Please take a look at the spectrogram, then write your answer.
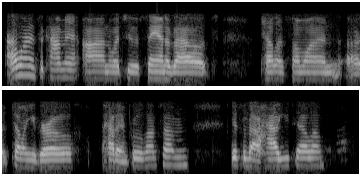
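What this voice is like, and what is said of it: Slightly scratchy voice. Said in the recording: “My voice was a little scratchy. I got a cold”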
